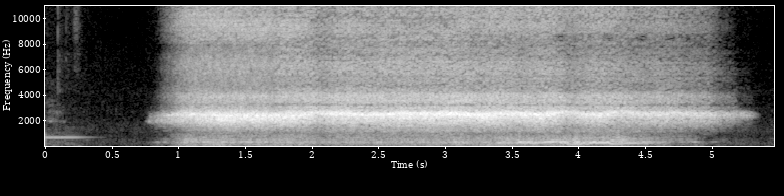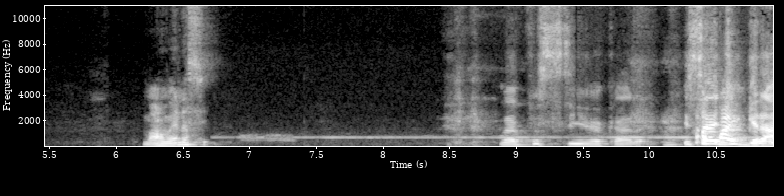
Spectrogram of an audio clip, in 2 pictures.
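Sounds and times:
person hissing shhh imitating rain: 0:00.8 - 0:05.3
speech: 0:06.2 - 0:06.8, 0:08.9 - 0:10.9.

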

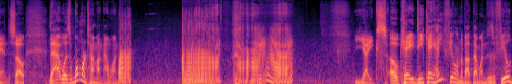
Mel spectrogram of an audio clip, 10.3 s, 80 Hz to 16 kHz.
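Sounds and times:
speech: 0:00.0 - 0:02.7, 0:05.2 - 0:06.0, 0:07.1 - 0:10.2
loud fart: 0:02.4 - 0:02.8, 0:03.6 - 0:06.0.

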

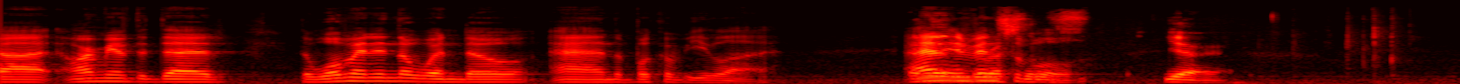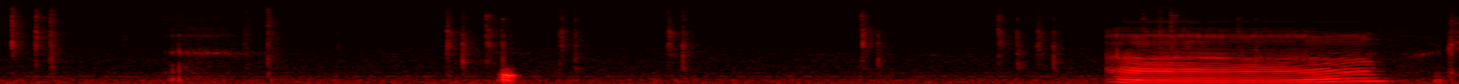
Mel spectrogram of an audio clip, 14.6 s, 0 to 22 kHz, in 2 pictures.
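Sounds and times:
speech: 0:00.0 - 0:06.2, 0:09.8 - 0:10.0, 0:12.8 - 0:14.5
computer keyboard typing: 0:06.4 - 0:07.7, 0:09.5 - 0:10.8, 0:11.6 - 0:13.7.

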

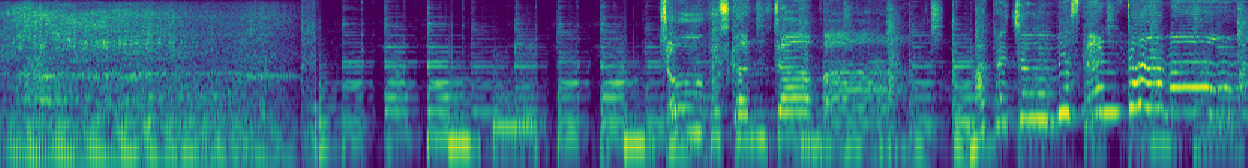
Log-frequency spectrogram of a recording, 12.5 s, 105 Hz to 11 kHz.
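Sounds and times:
dual-purpose motorcycle with 18.4 HP engine revving: 0:00.0 - 0:03.4
music: 0:01.6 - 0:12.4
speech: 0:06.6 - 0:09.0, 0:09.8 - 0:11.9.

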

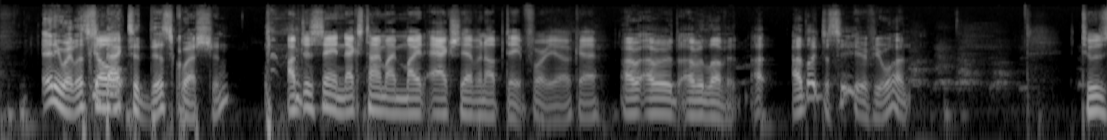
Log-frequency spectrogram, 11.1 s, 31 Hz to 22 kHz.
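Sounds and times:
speech: 0:00.4 - 0:09.2, 0:10.8 - 0:11.0
dog barking wildly: 0:09.1 - 0:10.3.

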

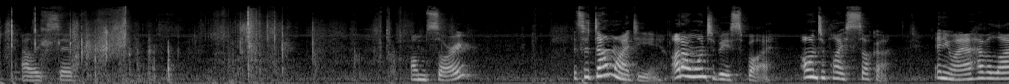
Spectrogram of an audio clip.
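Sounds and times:
twist of paper sweet wrapper crinkling as a woman unwraps a peppermint: 0:00.1 - 0:03.6
speech: 0:00.2 - 0:01.3, 0:04.1 - 0:04.8, 0:05.7 - 0:10.0.

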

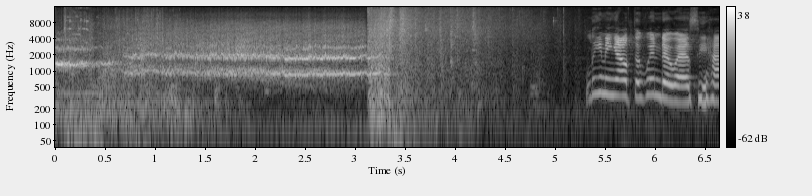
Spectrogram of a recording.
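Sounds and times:
sedan tire squealing on a sharp corner: 0:00.0 - 0:04.1
sedan crashing into a blockade: 0:00.0 - 0:05.3
speech: 0:05.8 - 0:06.6.

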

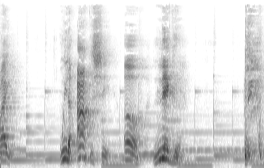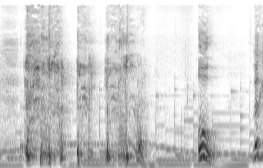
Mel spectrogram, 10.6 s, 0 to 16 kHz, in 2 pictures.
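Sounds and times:
speech: 0:00.0 - 0:00.4, 0:01.2 - 0:03.8, 0:09.2 - 0:09.6, 0:10.3 - 0:10.5
person coughing in a harsh coughing fit: 0:04.9 - 0:08.2
throat-clearing: 0:04.9 - 0:08.2.

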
